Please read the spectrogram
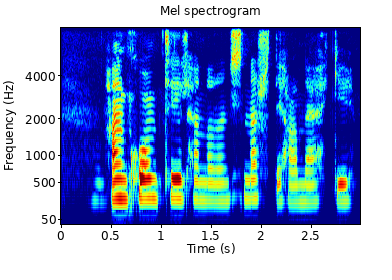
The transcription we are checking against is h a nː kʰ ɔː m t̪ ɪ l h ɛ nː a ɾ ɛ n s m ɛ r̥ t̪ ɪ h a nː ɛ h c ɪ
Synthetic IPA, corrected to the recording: h a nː kʰ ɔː m t̪ʰ ɪ l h ɛ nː a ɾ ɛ n s n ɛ r̥ t̪ ɪ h a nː ɛ h c ɪ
